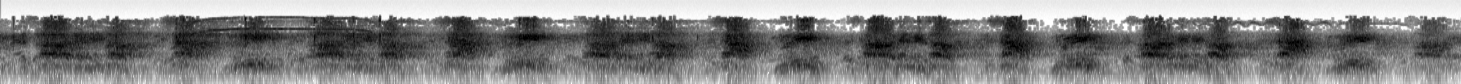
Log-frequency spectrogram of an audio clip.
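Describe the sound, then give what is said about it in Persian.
A large crowd of protesters in the Middle East and North Africa chants in unison for the fall of the regime, loud and steady, with a repeating rhythmic slogan pulsing roughly every second and a half, voices blending into a dense roar with occasional whistles above. “معترضین در کشورهای چون تونس، مصر، یمن و الجزایر به خیابانها رفتند و همگی یک خواسته را فریاد زدند.”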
